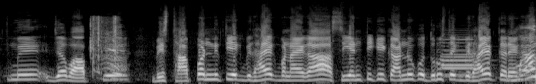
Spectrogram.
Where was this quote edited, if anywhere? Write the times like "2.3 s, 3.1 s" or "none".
1.2 s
